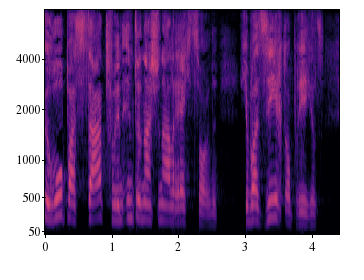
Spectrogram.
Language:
Dutch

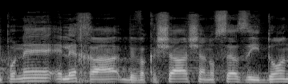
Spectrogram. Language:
Hebrew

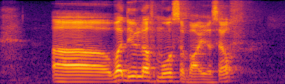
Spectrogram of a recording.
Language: English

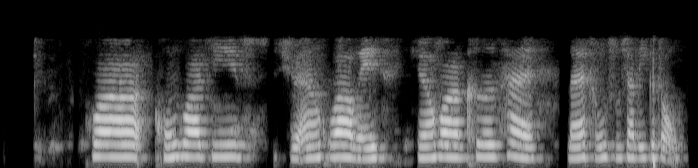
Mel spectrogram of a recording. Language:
Chinese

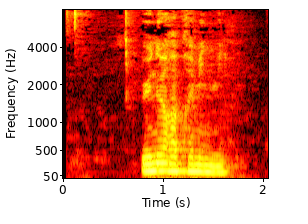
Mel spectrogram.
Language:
French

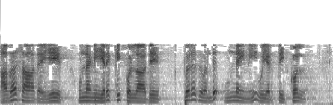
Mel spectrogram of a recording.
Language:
Tamil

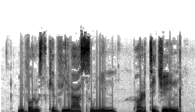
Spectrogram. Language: Esperanto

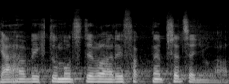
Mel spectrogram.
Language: Czech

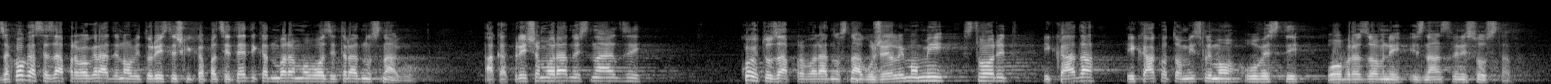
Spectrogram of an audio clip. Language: Croatian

